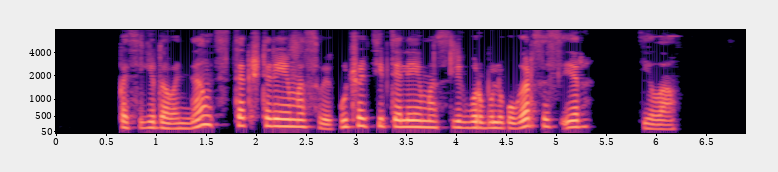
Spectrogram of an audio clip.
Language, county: Lithuanian, Vilnius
